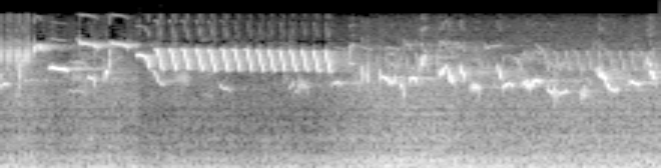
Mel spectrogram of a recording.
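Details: Wren delivering a rapid 'tembakan rapat' shooting song, made as training material for songbirds: a loud fast trill of about twenty identical high notes lasting over a second, followed by jumbled chirps and another quick trill.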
